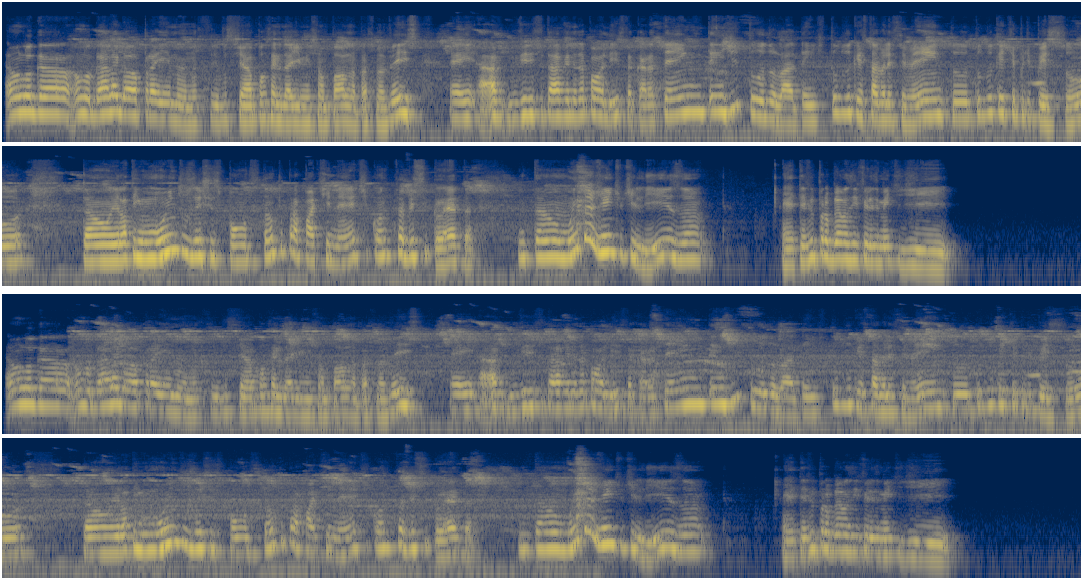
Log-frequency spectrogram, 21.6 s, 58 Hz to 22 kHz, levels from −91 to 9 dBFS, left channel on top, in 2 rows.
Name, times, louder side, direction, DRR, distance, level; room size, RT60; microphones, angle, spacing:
voice 1, 0.0-15.5 15.9-17.8 18.6-20.3, left 4 dB, 60° left, 0.3 m, -19 dB
sound 1, 0.6-16.8, right 4 dB, 35° right, 0.7 m, -36 dB
2.7 x 2.5 x 2.6 m
head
